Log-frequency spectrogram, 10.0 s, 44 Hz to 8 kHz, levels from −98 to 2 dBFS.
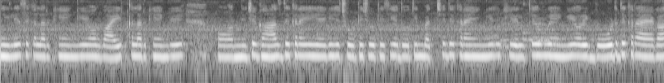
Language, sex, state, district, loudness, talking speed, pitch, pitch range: Hindi, female, Uttar Pradesh, Budaun, -14 LUFS, 205 wpm, 240 Hz, 235-245 Hz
